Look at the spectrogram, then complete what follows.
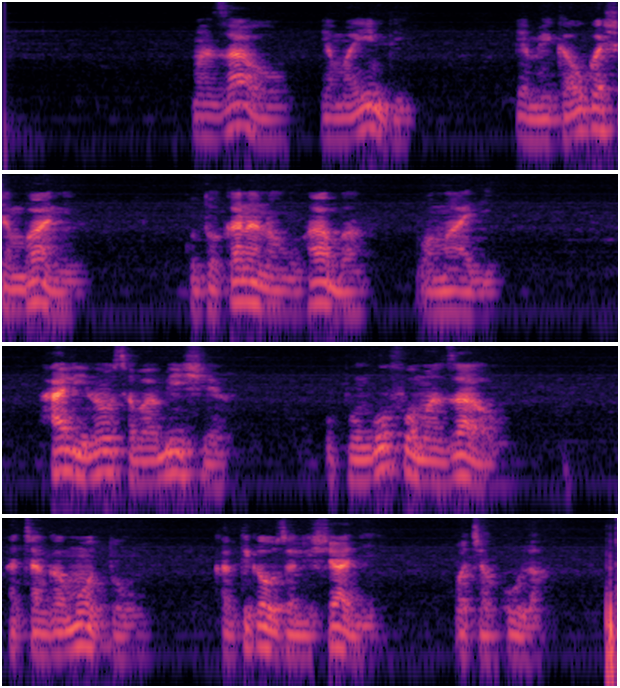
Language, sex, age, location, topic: Swahili, male, 18-24, Dar es Salaam, agriculture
